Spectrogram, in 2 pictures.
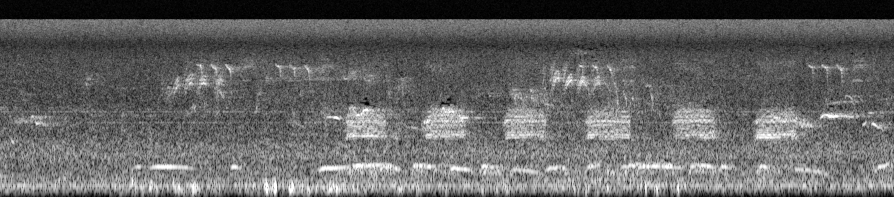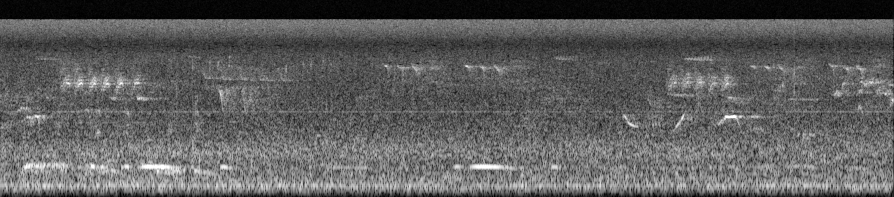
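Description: A bird gives six harsh calls in a row, evenly spaced, while smaller birds chirp faintly around it. A brief knock comes a few seconds in.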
